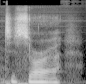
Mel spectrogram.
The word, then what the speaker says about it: Chisora: Chisora.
